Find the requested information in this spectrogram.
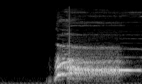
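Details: A female pet beagle, one and a half years old, howls: after a brief quiet lead-in a loud, steady, flat-pitched tone with rich overtones begins abruptly and is held for about a second.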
